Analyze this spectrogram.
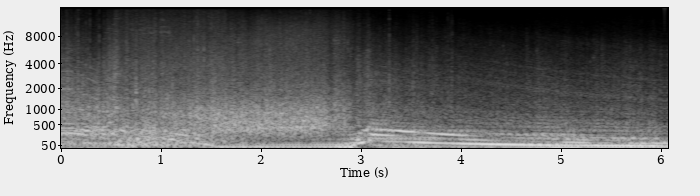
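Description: Tyres skid and crunch over loose gravel.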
